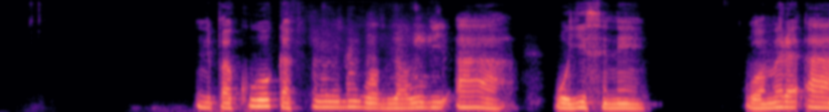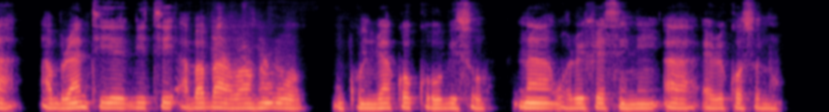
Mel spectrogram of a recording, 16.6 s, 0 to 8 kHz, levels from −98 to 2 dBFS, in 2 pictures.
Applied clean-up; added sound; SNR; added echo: neural mask model Resemble Enhance denoiser.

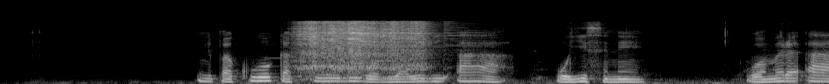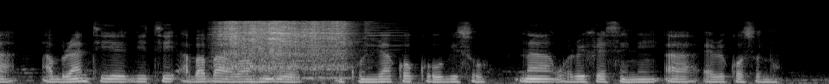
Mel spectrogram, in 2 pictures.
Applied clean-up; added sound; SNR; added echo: none; Tools; -3 dB; none.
